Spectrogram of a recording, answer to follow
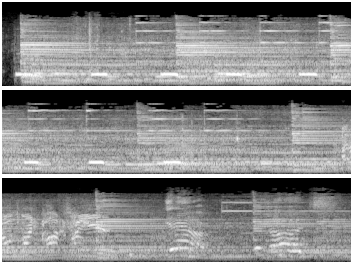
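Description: Many clocks chiming and striking at once, their bell-like chime tunes repeating over one another in a continuous jangle.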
